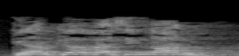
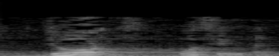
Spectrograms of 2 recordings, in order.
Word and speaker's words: George Washington: George Washington. – Betul. Bukan George. – Apa? – Bacanya jangan letter lah. – George Washington.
